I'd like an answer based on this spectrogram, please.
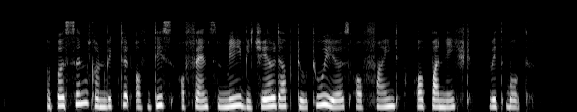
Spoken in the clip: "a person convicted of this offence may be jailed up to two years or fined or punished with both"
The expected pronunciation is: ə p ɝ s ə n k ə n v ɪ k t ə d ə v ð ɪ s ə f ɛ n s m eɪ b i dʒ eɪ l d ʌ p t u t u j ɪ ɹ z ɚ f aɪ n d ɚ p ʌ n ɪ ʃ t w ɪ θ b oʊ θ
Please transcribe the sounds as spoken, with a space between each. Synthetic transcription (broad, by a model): ə p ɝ s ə n k ə n v ɪ k t ə d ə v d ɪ s ə f ɛ n s m eɪ b i dʒ eɪ l d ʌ p t u t u j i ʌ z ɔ f aɪ n d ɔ p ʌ n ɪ ʃ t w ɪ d b oʊ t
